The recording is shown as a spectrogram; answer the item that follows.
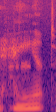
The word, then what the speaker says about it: haunt: The haunt. We pronounce it hant around here.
